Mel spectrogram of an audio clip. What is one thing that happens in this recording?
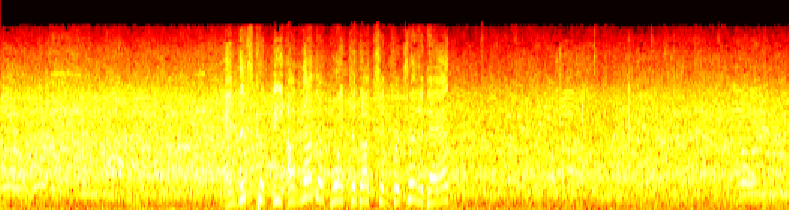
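A large crowd murmurs and cheers throughout an echoing arena.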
